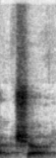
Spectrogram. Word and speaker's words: क्ष: लेकिन जब आप इसका उच्चारण करते हैं ना, तो ये श का उच्चारण इसमें नहीं होता, क्ष, ये छ का उच्चारण प्रतीत होता है क्षत्रिय वाले का, क्ष।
